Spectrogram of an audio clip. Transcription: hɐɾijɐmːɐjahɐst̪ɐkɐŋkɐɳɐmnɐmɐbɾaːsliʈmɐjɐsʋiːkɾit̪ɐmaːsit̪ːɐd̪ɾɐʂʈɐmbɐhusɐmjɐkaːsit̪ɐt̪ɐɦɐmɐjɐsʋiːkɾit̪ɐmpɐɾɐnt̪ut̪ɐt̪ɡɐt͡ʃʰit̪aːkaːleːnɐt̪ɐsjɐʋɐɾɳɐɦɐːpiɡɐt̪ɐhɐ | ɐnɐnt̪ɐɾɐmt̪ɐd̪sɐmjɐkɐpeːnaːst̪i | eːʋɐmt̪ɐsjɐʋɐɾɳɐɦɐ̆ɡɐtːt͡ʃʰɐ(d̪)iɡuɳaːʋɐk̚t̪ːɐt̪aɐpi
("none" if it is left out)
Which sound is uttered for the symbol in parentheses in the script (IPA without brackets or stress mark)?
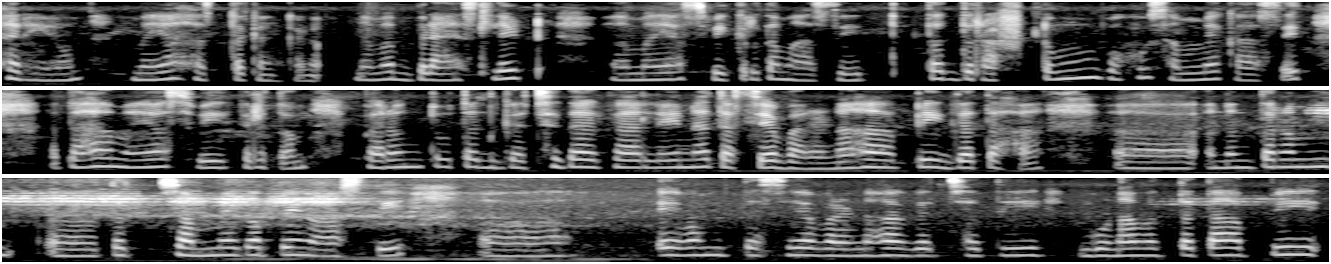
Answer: t̪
